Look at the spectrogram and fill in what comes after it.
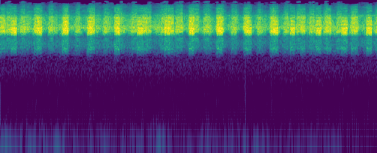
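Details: Midsummer cicada chorus from a pine forest in Greece, a shrill continuous buzz with clear rhythmic swells, roughly three beats each second, nothing else audible.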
